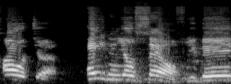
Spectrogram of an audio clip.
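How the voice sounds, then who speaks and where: A man's high voice at a fairly slow pace, ordinary pitch variation, and a dry, close sound with no echo. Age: 60s. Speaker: caller. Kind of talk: casual chat. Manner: halting.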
